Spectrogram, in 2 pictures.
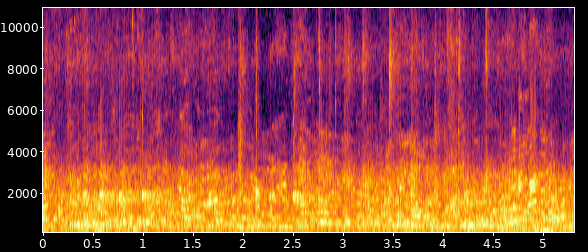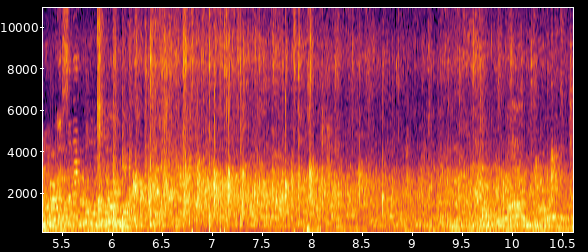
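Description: Many people chattering at once in a large hall, a dense murmur of overlapping voices, with a few short low thumps about seven seconds in.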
